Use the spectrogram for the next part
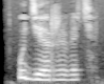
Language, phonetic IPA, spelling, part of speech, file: Russian, [ʊˈdʲerʐɨvətʲ], удерживать, verb, Ru-удерживать.ogg
- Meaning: 1. to retain, to hold, to withhold 2. to balance, to place or set an object so that it does not fall 3. to suppress 4. to deduct, to keep back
